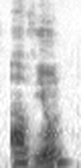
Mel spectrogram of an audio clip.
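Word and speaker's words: avión: maletas estan en lavion avion the thing is there is yeah avion there is an accent on the o here so i should rectify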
